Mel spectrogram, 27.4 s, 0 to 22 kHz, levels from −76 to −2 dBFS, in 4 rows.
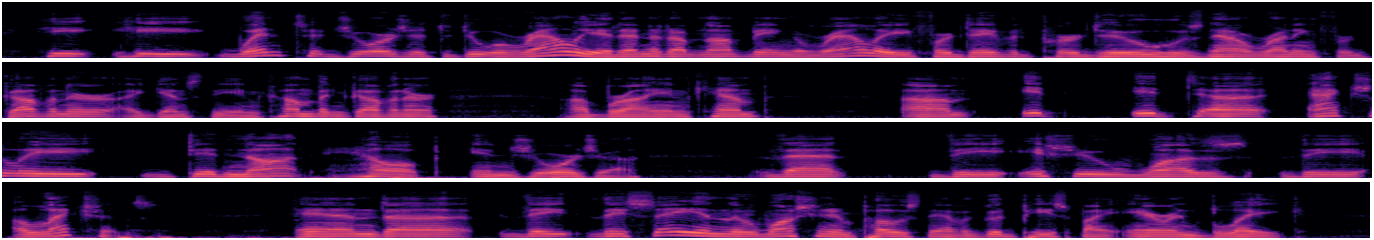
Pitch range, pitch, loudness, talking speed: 125-155 Hz, 140 Hz, -33 LUFS, 140 wpm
